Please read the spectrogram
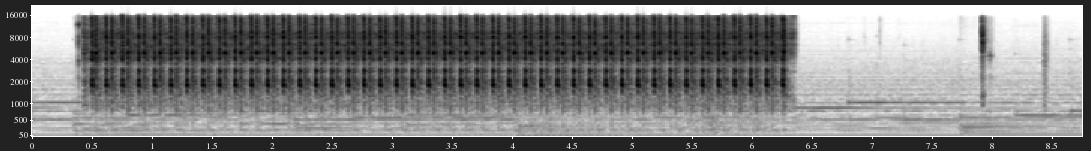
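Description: Canon EOS R shutter firing a high-speed continuous burst, about eight even clicks a second for some six seconds, stopping suddenly when the release is let go.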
